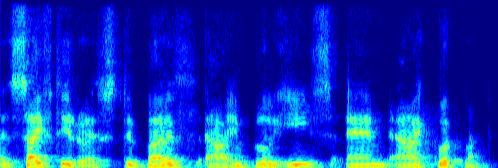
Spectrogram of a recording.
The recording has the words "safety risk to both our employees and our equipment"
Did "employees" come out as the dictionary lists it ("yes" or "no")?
yes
